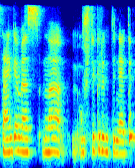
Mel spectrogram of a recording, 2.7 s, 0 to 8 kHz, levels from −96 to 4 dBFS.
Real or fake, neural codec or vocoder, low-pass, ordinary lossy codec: fake; vocoder, 44.1 kHz, 80 mel bands, Vocos; 7.2 kHz; AAC, 32 kbps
